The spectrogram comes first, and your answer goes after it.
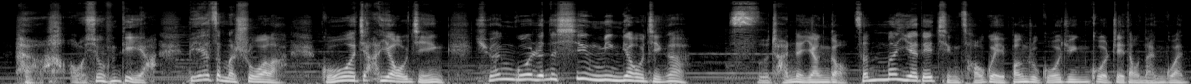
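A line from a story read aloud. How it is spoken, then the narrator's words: Placating smiling tone. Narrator (Chinese): 师伯陪着笑脸说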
